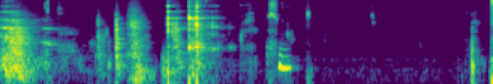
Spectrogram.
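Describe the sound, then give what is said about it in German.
Thick soup being poured into a bowl: a short wet splashing rush, followed by a few sharp clinks and knocks of dishware, then near silence with a couple of faint taps. “okay, ich gieße das mal ein.”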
